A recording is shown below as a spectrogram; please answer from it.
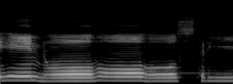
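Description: Unaccompanied Gregorian chant sung by a solo male voice, moving step by step through held notes on a vowel. The voice stops shortly before the end, with a brief hiss.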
